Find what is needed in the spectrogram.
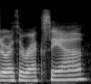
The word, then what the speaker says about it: orthorexia: is that how you pronounce it, orthorexia? – Yeah.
